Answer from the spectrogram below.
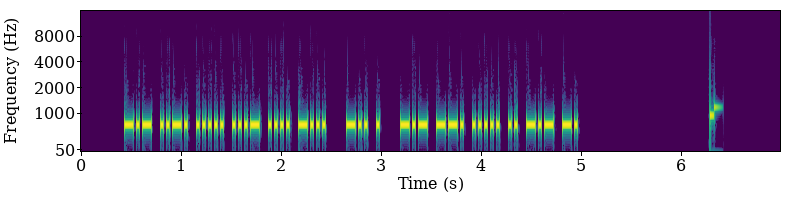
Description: Morse code, heard as a keyed tone, about 37 wpm, 700 Hz. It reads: KF5VHB DE KG5IKN
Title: USA Callsign DE Callsign - 6 Characters - 40wpm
